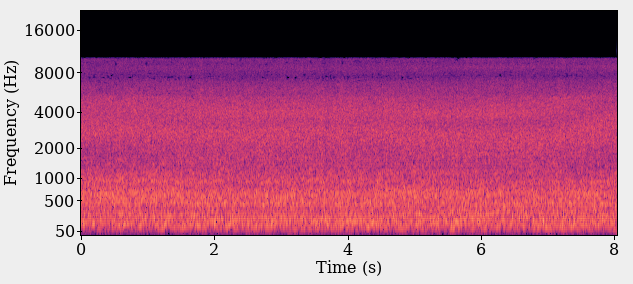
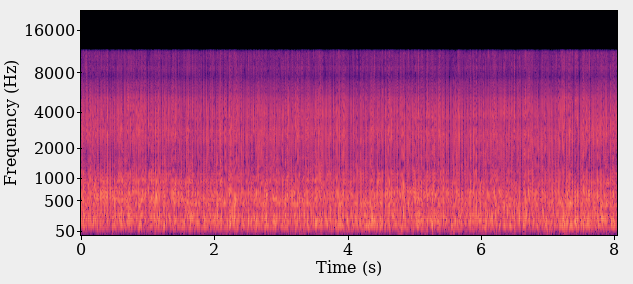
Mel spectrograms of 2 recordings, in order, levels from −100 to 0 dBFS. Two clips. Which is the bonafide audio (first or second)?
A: first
